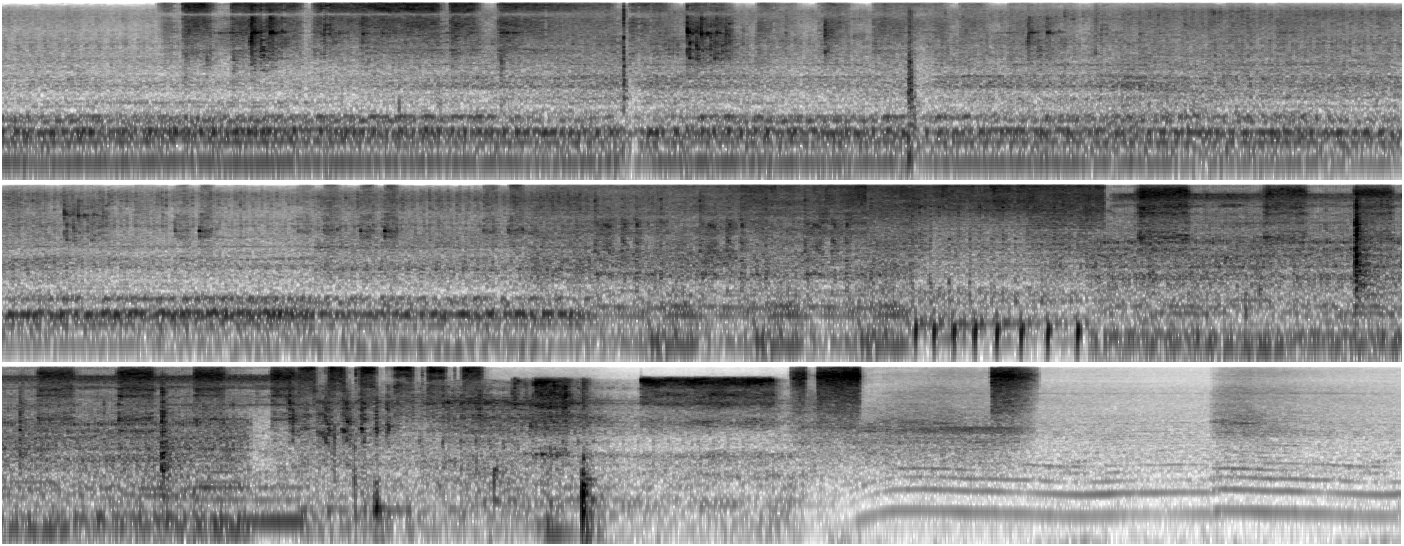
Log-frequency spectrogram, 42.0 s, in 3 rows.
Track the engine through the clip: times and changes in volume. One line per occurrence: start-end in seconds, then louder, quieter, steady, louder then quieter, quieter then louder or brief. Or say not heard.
0.0-41.9 quieter.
